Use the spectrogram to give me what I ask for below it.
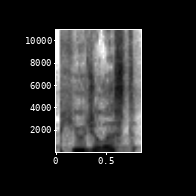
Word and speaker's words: pugilist: What is that, pugilist? Is that how you pronounce boxers? I've always seen the word, but I've never said it in my life. – That's the word.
